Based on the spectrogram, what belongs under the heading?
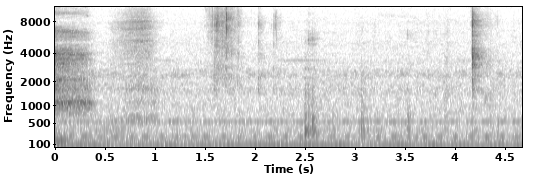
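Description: Close-up eating sounds: a person chewing crunchy slices of unripe green mango, with faint moist mouth noises and small crackles, and a sharp click about four seconds in. A short breathy vocal sound trails off at the very start.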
